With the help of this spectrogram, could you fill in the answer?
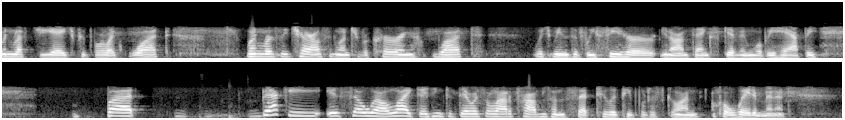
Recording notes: Soap Central Live is opening the phone lines to fans.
